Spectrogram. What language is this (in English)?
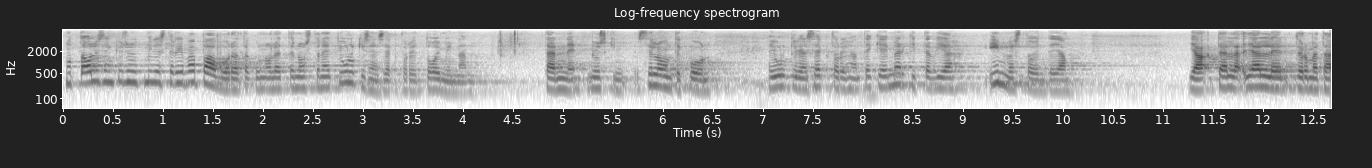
Finnish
